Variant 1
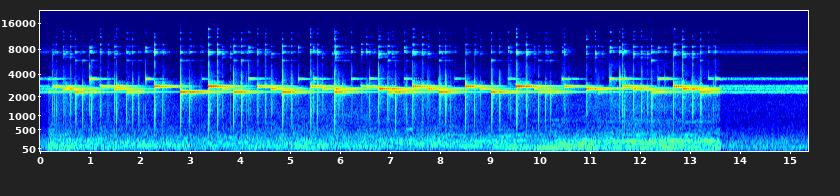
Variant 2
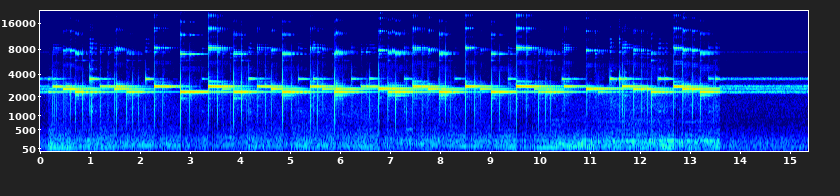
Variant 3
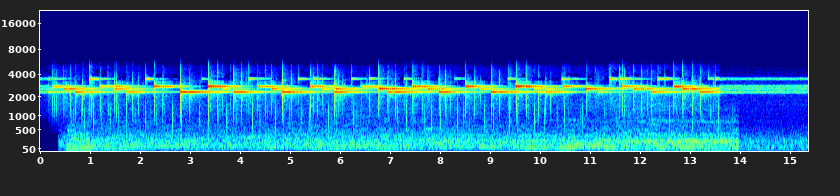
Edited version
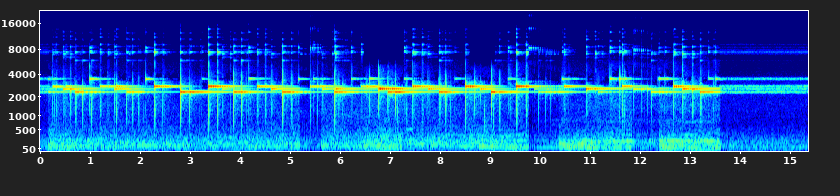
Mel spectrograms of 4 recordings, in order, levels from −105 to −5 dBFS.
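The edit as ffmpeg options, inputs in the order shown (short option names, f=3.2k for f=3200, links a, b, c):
-filter_complex "[1:a]asplit=3[a][b][c];[2:a]asplit=2[d][e];[0:a]asplit=6[f][g][h][i][j][k];[f]atrim=end=5.202[l];[a]atrim=start=5.198:end=5.622[m];[g]atrim=start=5.618:end=6.482[n];[d]atrim=start=6.478:end=7.262[o];[h]atrim=start=7.258:end=8.592[p];[e]atrim=start=8.588:end=9.102[q];[i]atrim=start=9.098:end=9.782[r];[b]atrim=start=9.778:end=10.382[s];[j]atrim=start=10.378:end=11.842[t];[c]atrim=start=11.838:end=12.392[u];[k]atrim=start=12.388[v];[l][m]acrossfade=d=0.004:c1=hsin:c2=hsin[w];[w][n]acrossfade=d=0.004:c1=hsin:c2=hsin[x];[x][o]acrossfade=d=0.004:c1=hsin:c2=hsin[y];[y][p]acrossfade=d=0.004:c1=hsin:c2=hsin[z];[z][q]acrossfade=d=0.004:c1=hsin:c2=hsin[aa];[aa][r]acrossfade=d=0.004:c1=hsin:c2=hsin[ab];[ab][s]acrossfade=d=0.004:c1=hsin:c2=hsin[ac];[ac][t]acrossfade=d=0.004:c1=hsin:c2=hsin[ad];[ad][u]acrossfade=d=0.004:c1=hsin:c2=hsin[ae];[ae][v]acrossfade=d=0.004:c1=hsin:c2=hsin"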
